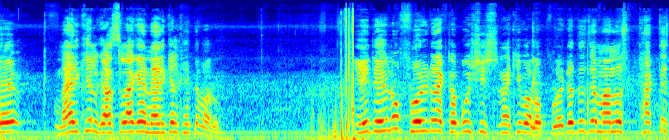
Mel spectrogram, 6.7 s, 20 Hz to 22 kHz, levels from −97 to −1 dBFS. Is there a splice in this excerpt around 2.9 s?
no; 0 cuts

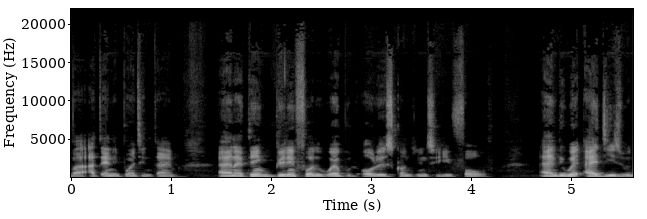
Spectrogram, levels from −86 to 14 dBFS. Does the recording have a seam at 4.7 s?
no; 0 cuts

